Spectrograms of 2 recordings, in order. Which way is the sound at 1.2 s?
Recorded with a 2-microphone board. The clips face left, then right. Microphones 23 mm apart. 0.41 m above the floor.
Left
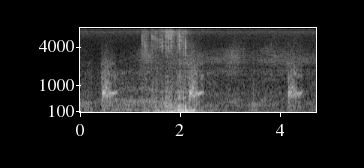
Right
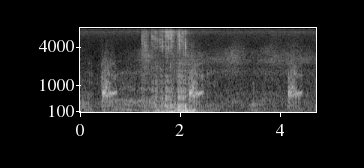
5° right (ahead or behind).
